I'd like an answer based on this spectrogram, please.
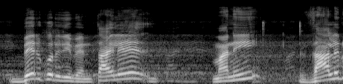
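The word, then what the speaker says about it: ذال: করে দিবেন তাইলে মানে জালের উচ্চারণটা একদম পারফেক্ট হয়ে যাবে জালের মধ্যে তিন আলিফ পরিমাণ টান দিবেন কেন জাল আলিফ জবর জালাম দুই পেশ লুন জালুন জালুন এরকম হবে।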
